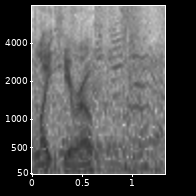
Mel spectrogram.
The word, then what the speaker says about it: Lythero: I will tell you that Lythero is originally pronounced Light Hero.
